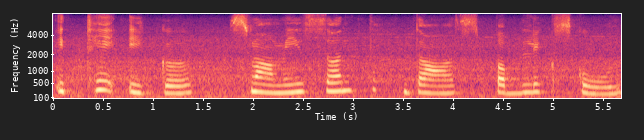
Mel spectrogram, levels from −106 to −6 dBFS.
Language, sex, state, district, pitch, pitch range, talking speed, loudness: Punjabi, female, Punjab, Kapurthala, 225 Hz, 210-250 Hz, 85 wpm, -18 LUFS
